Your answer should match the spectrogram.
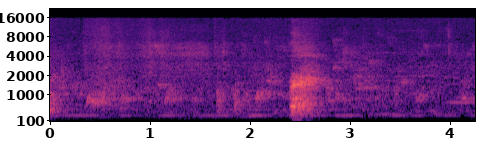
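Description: A weightlifter's short, forceful exhale through the mouth, once about two and a half seconds in, as he presses a barbell off his chest on a floor press. Between breaths only a faint low hum.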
